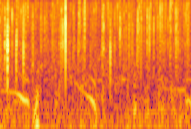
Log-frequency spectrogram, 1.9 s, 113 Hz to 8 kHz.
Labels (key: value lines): label: biophony, cascading saw
recorder: SoundTrap 600 or HydroMoth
